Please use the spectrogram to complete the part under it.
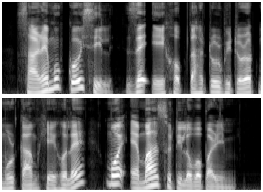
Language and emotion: Assamese, happy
